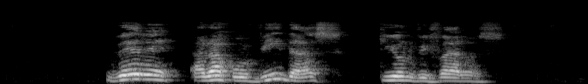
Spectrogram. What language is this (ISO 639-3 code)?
epo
